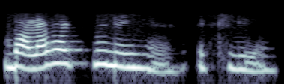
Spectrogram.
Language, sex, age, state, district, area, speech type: Hindi, female, 18-30, Madhya Pradesh, Balaghat, rural, conversation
